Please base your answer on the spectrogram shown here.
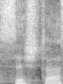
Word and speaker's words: sexta: un vendredi et on le prononce comme si on dit sèche ta serviette donc sèche ce qui s'écrit sexta et donc cette chienne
